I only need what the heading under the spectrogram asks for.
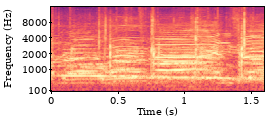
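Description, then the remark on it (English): Over 100 summer camp counselors cheer and shout in excitement, welcoming the first bus of arriving campers at Camp Sabra in Missouri's Lake of the Ozarks, a dense wall of overlapping voices with sharp whoops rising above it, loud and sustained throughout. “Over 100 counselors cheering and dancing and hugging and welcoming the kids.”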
